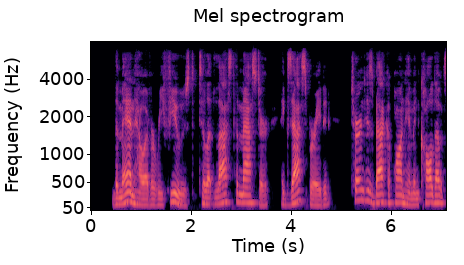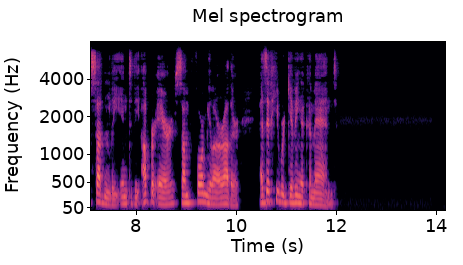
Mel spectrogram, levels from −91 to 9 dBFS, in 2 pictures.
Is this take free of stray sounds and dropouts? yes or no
yes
